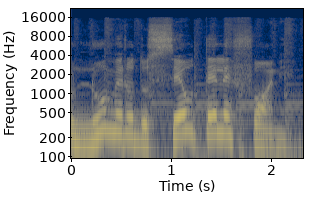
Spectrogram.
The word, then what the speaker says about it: telefone: Em português seria telefone. A sílaba mais forte nessa palavra em espanhol seria le, e em português seria fo.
